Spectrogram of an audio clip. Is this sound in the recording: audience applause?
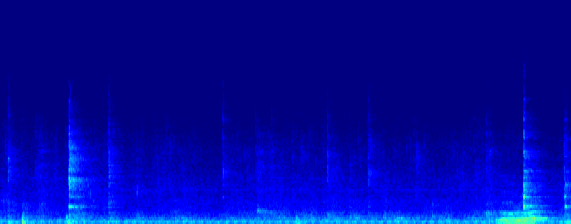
no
